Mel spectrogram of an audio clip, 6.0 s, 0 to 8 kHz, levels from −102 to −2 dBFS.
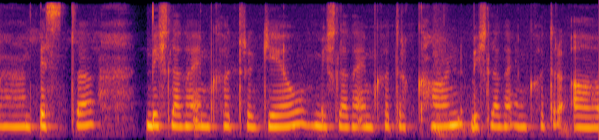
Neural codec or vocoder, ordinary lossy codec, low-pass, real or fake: none; none; 7.2 kHz; real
